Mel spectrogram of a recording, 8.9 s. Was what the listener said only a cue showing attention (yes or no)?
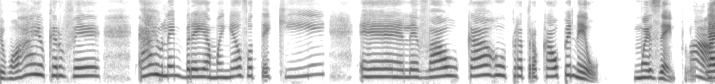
yes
